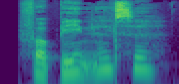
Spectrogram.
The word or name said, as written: forbindelse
